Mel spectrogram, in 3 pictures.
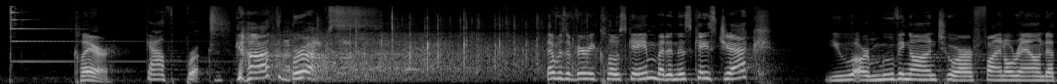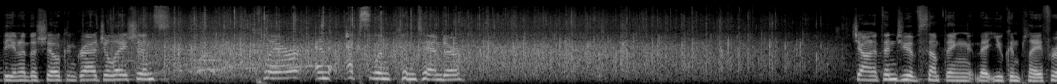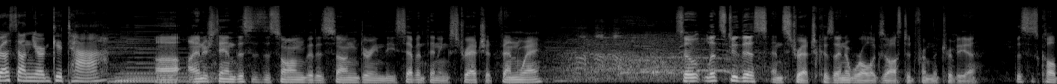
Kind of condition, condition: setting, live audience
